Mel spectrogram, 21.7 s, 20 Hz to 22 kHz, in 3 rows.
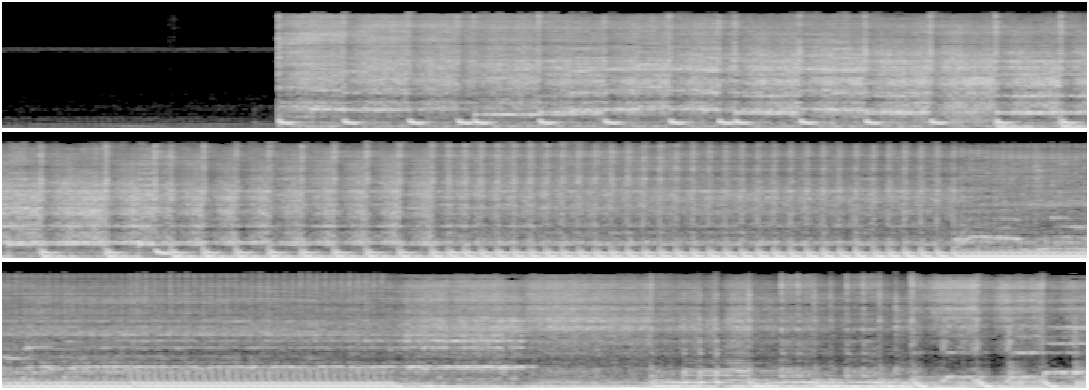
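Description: Electronic dance remix played quite loud through a Lo-D AX-M7 mini hi-fi and Panasonic bookshelf speakers. The music starts suddenly about two seconds in, after near silence. A fast repeating pattern comes first, and heavy bass joins about eight seconds in.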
